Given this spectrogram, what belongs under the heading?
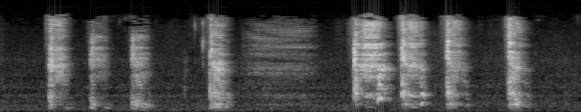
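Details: Girl coughing while smoking tobacco; cough.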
